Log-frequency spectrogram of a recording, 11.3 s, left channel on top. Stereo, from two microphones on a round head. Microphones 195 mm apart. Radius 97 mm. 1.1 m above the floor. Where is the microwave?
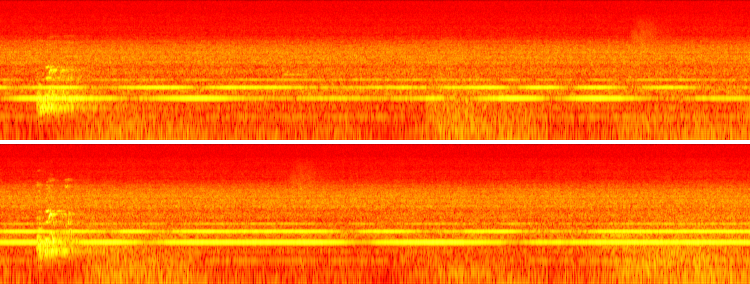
I don't hear a microwave.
